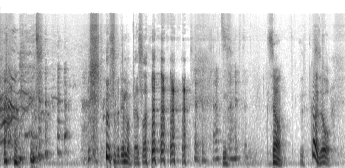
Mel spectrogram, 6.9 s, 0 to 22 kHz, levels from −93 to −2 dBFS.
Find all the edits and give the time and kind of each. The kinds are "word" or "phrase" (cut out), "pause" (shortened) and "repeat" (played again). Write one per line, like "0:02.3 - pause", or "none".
none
